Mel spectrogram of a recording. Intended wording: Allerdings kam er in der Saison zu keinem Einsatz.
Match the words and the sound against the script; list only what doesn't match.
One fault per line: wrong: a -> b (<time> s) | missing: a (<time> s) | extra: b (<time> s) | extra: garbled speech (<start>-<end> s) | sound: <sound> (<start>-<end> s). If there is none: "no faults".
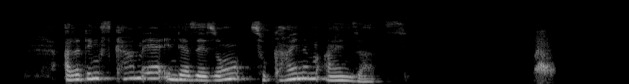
sound: whoosh (5.3-5.6 s)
